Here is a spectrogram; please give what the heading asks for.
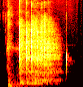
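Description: A dice container pops open with a soft thump during a tabletop role-playing game, for a perception check roll, then a bright rattling, ringing clatter for about a second, ending in one sharp, crisp click. No voices.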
